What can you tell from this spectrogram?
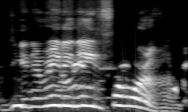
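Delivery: high, mock apologetic voice; imitating the thief. Retelling the caught beer mat thief, lightly voiced. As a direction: squeak out a sheepish sorry. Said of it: "And he was like".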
